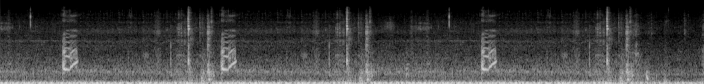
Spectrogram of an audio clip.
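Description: Harley-Davidson Road Glide ST's Milwaukee-Eight 117 V-twin running at low speed, a steady low rumble. A few short high squeaks sound over it every second or so.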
